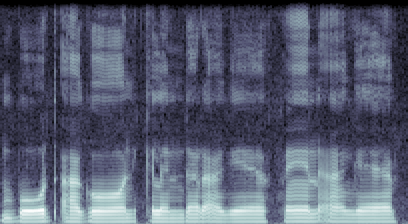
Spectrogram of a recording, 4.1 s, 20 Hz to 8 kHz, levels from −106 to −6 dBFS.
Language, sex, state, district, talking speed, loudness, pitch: Chakma, male, Tripura, Dhalai, 90 wpm, -17 LUFS, 125 Hz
